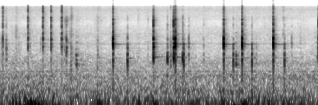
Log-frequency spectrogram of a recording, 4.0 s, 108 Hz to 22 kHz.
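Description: Gloved fingertips click the buttons and tap the casing of a hollow plastic Nintendo Switch Joy-Con controller in its grip, held at the base of a microphone. A rapid, irregular series of sharp, dry plastic clicks and taps rings briefly around 2.4 kHz with bright highs, over soft low thumps of handling near the start and end.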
